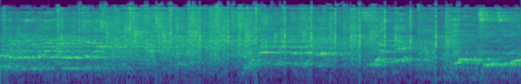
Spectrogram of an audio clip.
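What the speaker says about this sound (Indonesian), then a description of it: "Mari kita berikan tepuk tangan kepada Tuhan." Audience applause fills a hall during a religious family talk, with loud, sustained clapping and voices cheering and talking over it throughout.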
